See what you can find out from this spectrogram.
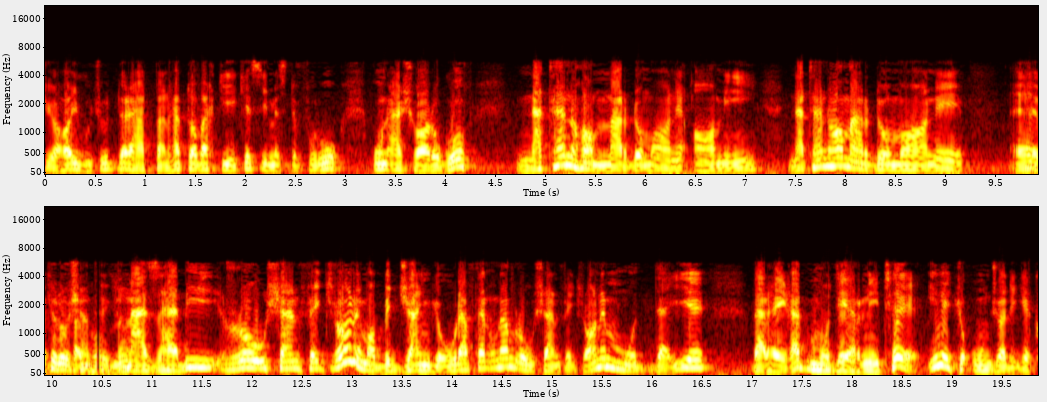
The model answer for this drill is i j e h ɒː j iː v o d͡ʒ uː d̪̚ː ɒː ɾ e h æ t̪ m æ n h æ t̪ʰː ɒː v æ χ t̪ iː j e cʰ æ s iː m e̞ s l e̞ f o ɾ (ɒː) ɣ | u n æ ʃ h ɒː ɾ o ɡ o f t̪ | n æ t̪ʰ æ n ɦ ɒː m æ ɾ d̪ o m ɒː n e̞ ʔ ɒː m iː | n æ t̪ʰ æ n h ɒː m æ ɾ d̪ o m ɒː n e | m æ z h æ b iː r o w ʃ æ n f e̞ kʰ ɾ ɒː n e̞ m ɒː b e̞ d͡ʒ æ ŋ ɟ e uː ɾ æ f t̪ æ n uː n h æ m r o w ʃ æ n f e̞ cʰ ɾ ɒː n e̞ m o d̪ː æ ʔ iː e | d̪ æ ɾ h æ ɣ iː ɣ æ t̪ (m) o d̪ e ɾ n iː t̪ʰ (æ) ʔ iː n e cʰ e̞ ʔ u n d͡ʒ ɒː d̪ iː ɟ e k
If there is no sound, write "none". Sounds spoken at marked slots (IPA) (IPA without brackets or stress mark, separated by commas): uː, m, e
